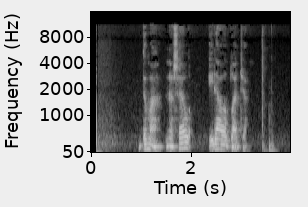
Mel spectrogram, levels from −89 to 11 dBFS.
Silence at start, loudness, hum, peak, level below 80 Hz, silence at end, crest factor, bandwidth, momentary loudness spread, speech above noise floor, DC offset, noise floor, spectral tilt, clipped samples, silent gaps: 0.1 s; -16 LUFS; none; 0 dBFS; -44 dBFS; 0.35 s; 18 dB; 11.5 kHz; 19 LU; 32 dB; under 0.1%; -48 dBFS; -5 dB/octave; under 0.1%; none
